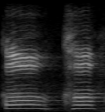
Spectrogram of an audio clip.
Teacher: ये जब आवाज़ आती है तो आपके गले से आती है, यानी कि आपके कंठ से आती है। इसीलिए इनका उच्चारण स्थान कंठ होता है।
